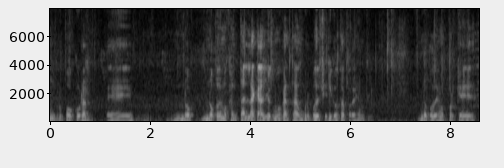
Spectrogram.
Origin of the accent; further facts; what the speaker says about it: Ubrique, Andalusia, Spain; yo nací y crié en Ubrique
